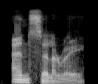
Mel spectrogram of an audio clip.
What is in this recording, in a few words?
"ancillary", British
